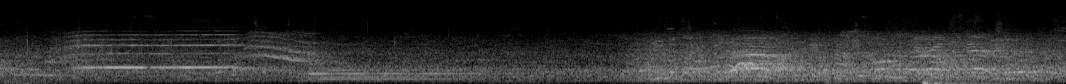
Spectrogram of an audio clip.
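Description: Audience voices between songs: a long held whoop that falls away about three seconds in, then a lower held note, then scattered shouts and talk. A low thump comes near the end.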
